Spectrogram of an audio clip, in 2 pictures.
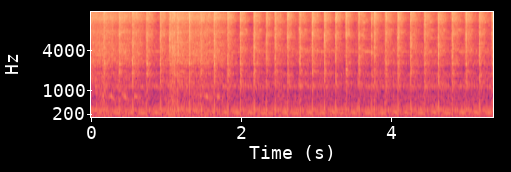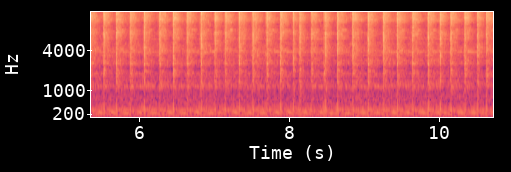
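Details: Vintage old-school muscle chainsaw started on fast idle using the decompression valve; after a brief start it settles into a steady, even high-revving buzz with no misses or stumbles, normal running.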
